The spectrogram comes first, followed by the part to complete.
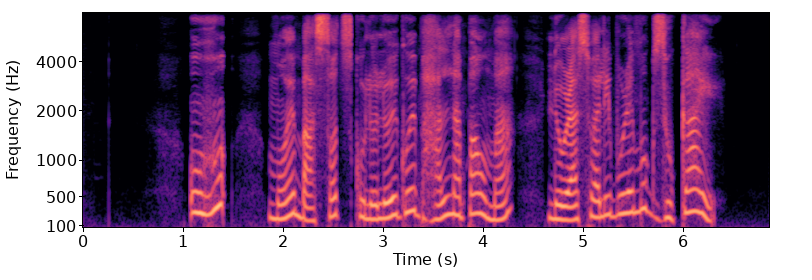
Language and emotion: Assamese, fearful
